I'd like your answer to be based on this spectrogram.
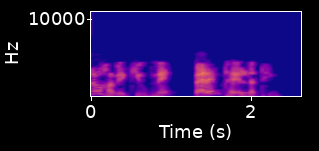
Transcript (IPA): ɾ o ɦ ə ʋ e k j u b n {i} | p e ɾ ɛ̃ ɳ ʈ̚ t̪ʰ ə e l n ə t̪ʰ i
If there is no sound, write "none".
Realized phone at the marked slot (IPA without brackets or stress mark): e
